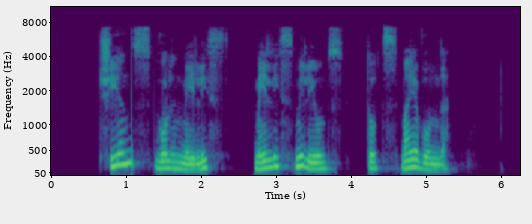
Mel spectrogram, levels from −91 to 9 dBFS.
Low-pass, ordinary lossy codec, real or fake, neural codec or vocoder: 7.2 kHz; Opus, 64 kbps; real; none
